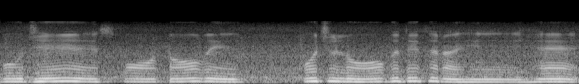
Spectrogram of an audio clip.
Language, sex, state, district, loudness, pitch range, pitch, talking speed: Hindi, male, Madhya Pradesh, Umaria, -13 LUFS, 125-140 Hz, 130 Hz, 95 wpm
